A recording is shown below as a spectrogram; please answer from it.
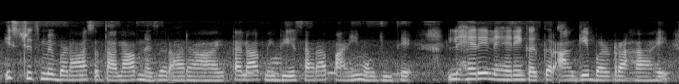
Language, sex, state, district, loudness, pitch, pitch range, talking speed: Hindi, female, Chhattisgarh, Jashpur, -17 LUFS, 205 Hz, 190-215 Hz, 230 wpm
